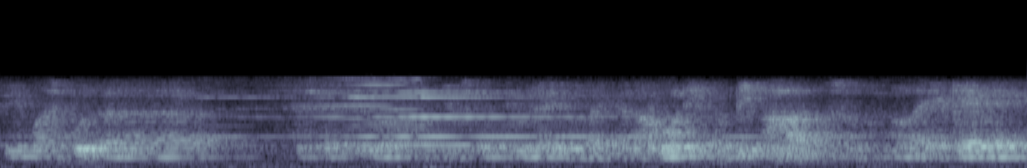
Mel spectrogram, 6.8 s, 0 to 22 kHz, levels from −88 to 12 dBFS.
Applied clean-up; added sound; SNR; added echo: none; Bowed string instrument; 7 dB; reverberation time 1.3 s.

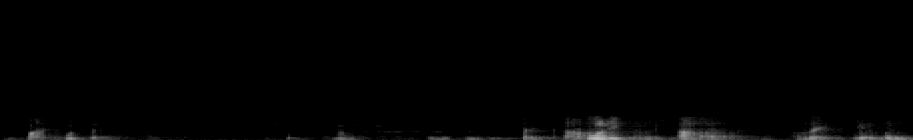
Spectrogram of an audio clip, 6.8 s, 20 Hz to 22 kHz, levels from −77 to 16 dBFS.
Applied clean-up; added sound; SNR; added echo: neural mask model DeepFilterNet 3.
